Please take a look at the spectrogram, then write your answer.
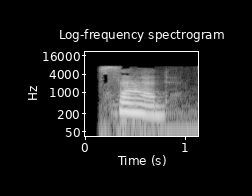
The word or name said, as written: sadd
